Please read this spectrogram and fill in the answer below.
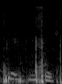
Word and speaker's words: King Christi: By the way, guys, I know it is called C King Christi, but you pronounce it King Christi.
